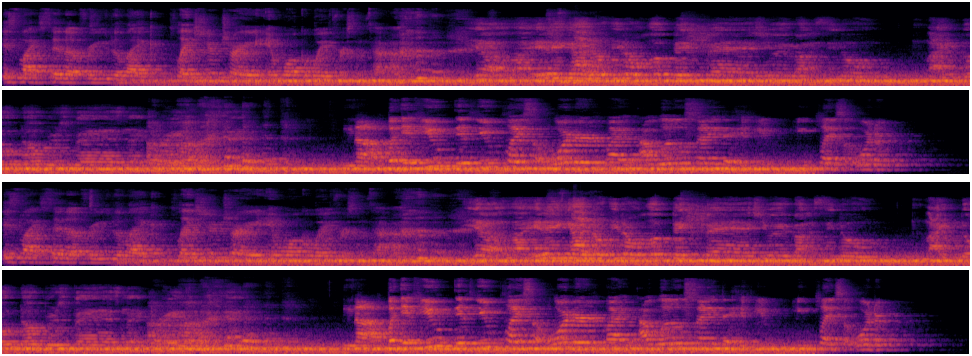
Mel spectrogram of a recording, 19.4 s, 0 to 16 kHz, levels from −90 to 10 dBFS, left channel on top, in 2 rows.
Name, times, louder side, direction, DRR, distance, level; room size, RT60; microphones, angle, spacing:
voice 1, 0.0-4.7 5.4-5.9 11.1-12.7 14.0-14.1, left 1 dB, 65° left, -3 dB, 0.6 m, -32 dB
sound 1, 1.1-17.8, equal, 40° left, 0.9 m, -26 dB
voice 2, 4.6-8.7 9.1-12.1, right 1 dB, 85° right, 0 dB, 0.6 m, -32 dB
voice 3, 5.7-6.0 6.9-7.0 13.1-18.5, right 1 dB, 20° right, 1 dB, 0.3 m, -29 dB
2.8 x 2.2 x 3.2 m, 1.1 s
head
